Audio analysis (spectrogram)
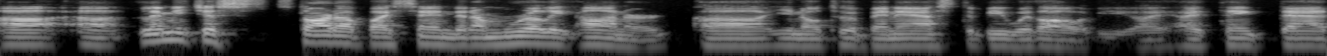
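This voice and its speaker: A man talks at a fairly quick pace with hardly any pauses, his bright, sharp tone fairly low in pitch. His loudness swings widely, his pitch varies in an ordinary way, and the sound is dry and close with no echo. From Cuba, raised in US Midwest from age 11. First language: Spanish. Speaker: cinema chain executive. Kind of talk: interview. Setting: video call.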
